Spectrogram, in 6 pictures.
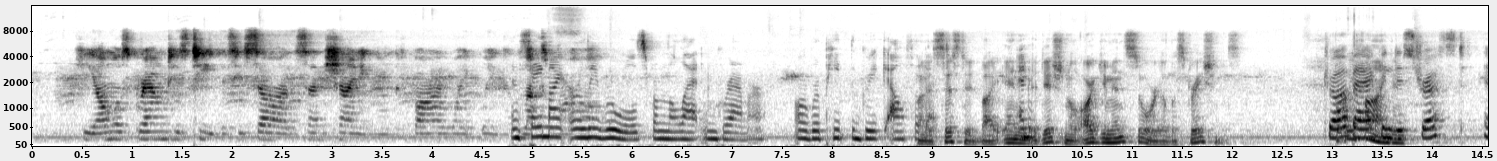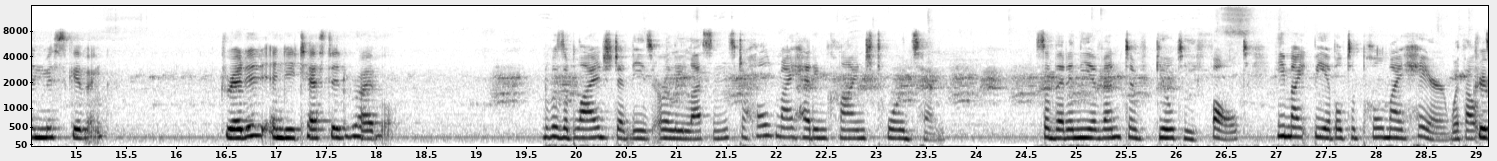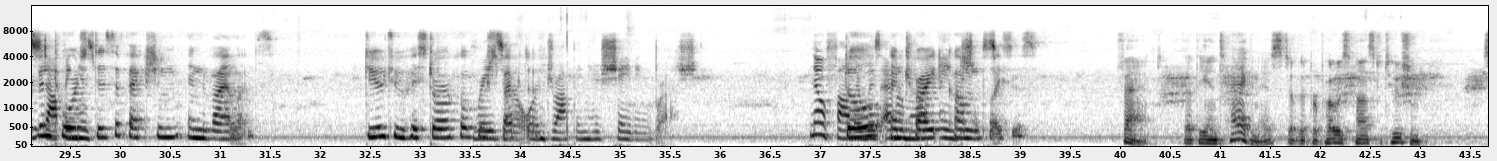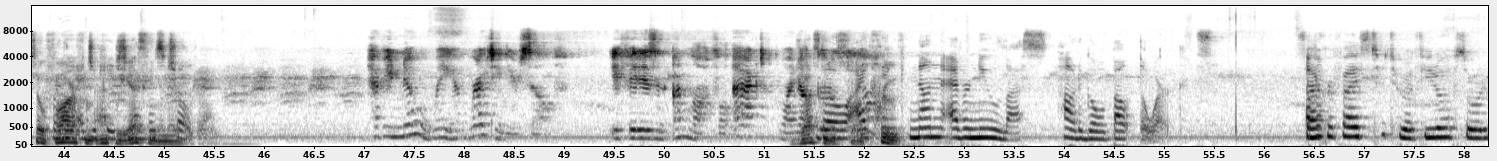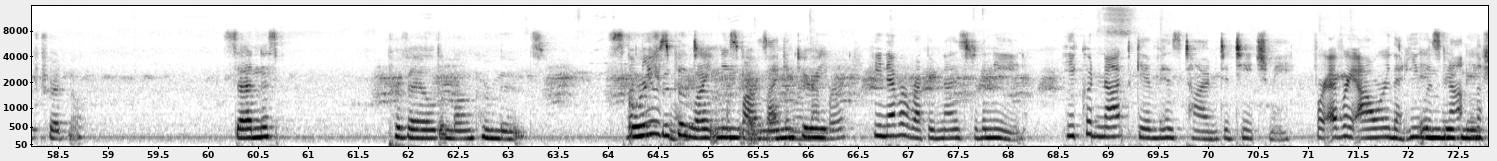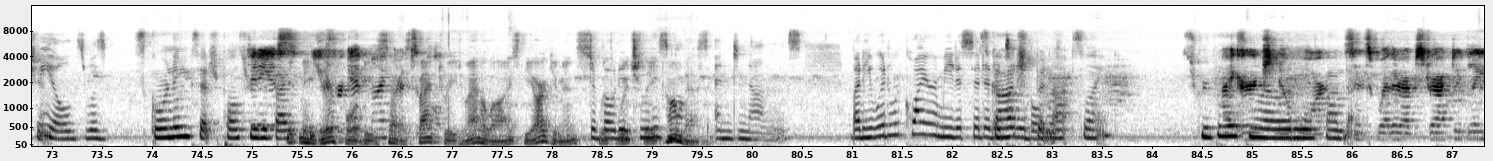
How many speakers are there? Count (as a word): four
